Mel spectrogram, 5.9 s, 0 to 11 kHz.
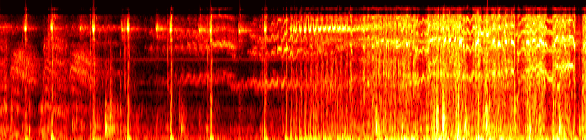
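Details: Common kestrels at a nest box in Théding on 20 March 2024: an older adult male fights a young male in juvenile plumage for the box, with a female present. Sharp taps and clicks are followed by continuous shrill, harsh squealing over scuffling.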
